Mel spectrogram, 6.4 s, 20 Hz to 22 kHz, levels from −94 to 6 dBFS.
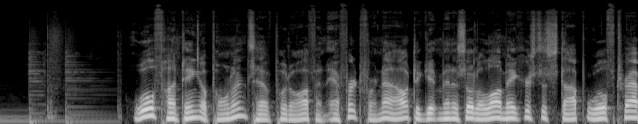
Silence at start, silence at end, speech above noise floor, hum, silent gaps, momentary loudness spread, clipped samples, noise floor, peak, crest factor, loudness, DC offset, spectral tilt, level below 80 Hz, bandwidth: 0.3 s; 0 s; 33 dB; none; none; 7 LU; under 0.1%; -52 dBFS; -6 dBFS; 14 dB; -20 LUFS; under 0.1%; -8.5 dB/octave; -50 dBFS; 11.5 kHz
